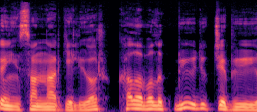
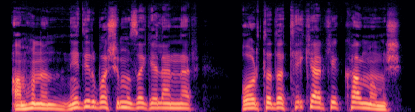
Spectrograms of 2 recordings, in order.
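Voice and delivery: higher-pitched, mildly panicked grumbling; fearful lament; 6 semitones higher than usual. A narrator's reading. Frightened woman bewailing that no man is left around, fearful lament. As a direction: voice a frightened woman fretting aloud. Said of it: "bir kadının korkulu sesini".

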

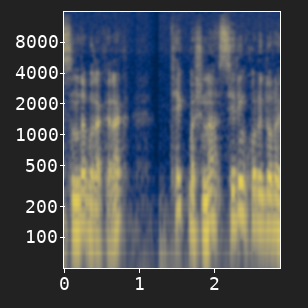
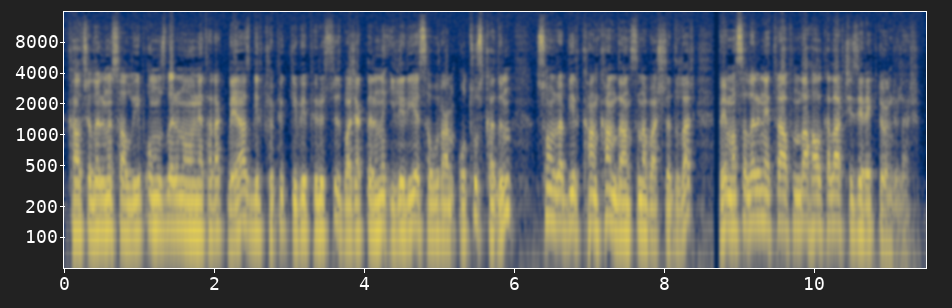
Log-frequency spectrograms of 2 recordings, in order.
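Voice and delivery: ordinary delivery, nothing marked

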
